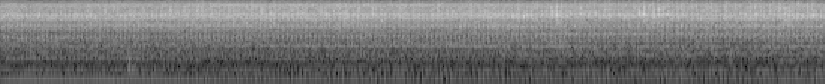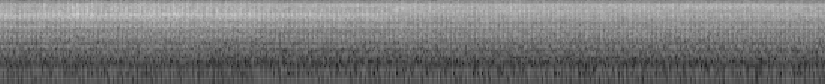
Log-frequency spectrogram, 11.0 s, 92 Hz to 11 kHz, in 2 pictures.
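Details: Hyundai/Kia 1.0 TGDi petrol engine idling with a light, fast metallic clinking rattle, mistaken for the timing chain; it comes from the loose turbo wastegate linkage, fixed by adding a small spring to it.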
